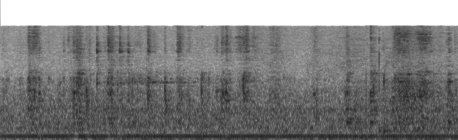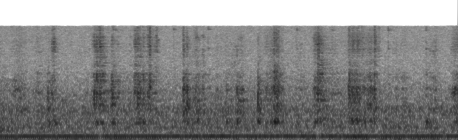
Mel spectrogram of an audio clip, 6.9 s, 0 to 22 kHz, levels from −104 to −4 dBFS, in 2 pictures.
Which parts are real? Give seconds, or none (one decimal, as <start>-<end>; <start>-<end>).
2.7-3.4; 4.0-5.1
